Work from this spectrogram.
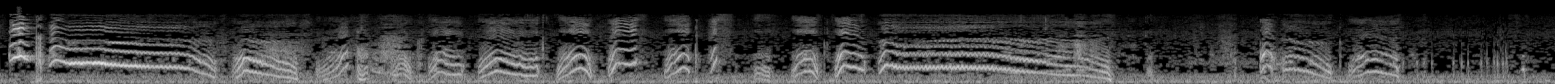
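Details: Puppy making rapid, wavering howls and yelps, repeated quickly in arching, up-and-down notes over steady background hum.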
